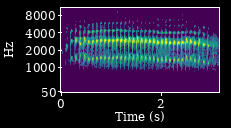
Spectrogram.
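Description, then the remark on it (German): A little grebe gives its trilling call, a fast, even series of about thirty high, bubbling pulses that swell in loudness and then fade over roughly three seconds, with no voices. “und ihr hört dieses Bibbern, Respekt Martin, gut verpackt im Song, dann ist das in der Regel ein Zwergtaucher”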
